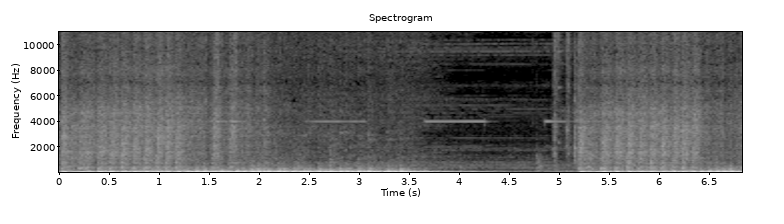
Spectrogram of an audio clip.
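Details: Turbo Toyota Corolla with the fuel pump audibly priming, engine catches and runs rough then dies and is cranked again; wants to start but won't stay running, owner suspects little or no fuel, with no check engine lights.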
